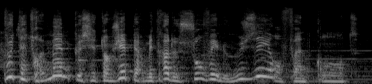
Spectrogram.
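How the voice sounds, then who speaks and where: An exasperated cartoon father who distrusts what he hears. His voice runs high and very animated, with a theatrical, scolding delivery. Music plays underneath. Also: moderate pace. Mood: intrigued.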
